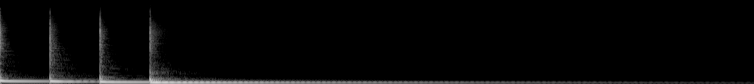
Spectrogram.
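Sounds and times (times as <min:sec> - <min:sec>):
tom drum: 0:00.0 - 0:03.6.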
